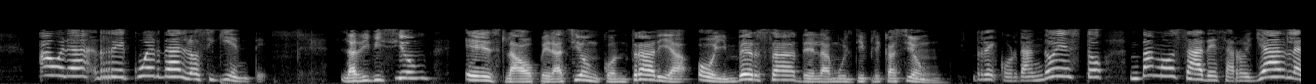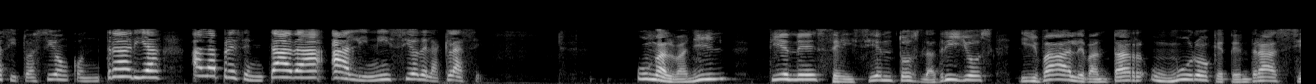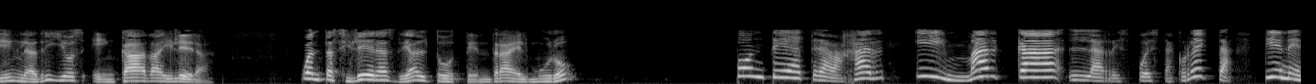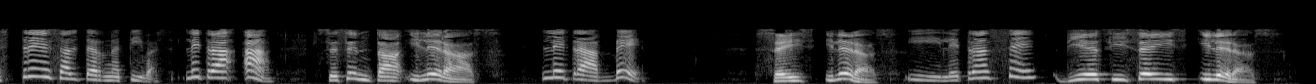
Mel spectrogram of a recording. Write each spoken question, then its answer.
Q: ¿Cuántas hileras de alto tendrá el muro?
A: La respuesta correcta es la letra B.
